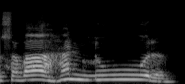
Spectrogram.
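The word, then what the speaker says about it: صباح النور: वो है सबा हन ये हन हो जाएगा हन यह लाम साइलेंट है यहां पर नूर से पहले लाम साइलेंट है तो सबा हन नूर ठीक है जी इसी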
